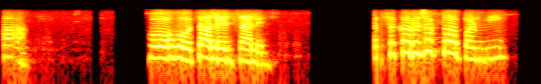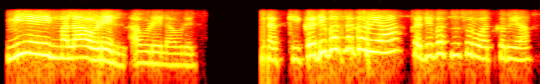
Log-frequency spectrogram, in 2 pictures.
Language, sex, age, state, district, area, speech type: Marathi, female, 30-45, Maharashtra, Kolhapur, urban, conversation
